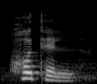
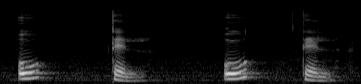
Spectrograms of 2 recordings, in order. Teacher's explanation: Mais on n'entend pas le H de hôtel.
